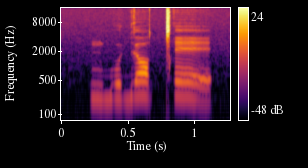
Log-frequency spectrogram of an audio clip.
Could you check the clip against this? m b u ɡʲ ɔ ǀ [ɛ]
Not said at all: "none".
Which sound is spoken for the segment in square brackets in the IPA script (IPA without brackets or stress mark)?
e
